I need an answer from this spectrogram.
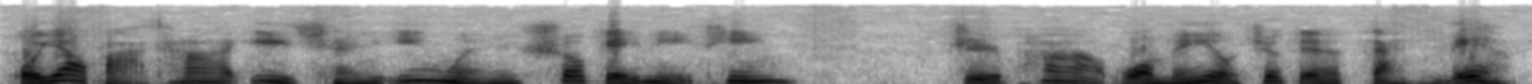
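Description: A woman's voice: on the low side, animated, measured pace, darkish tone, slightly rough, poor audio. Woman reading as a teasing young charmer. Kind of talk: audiobook reading.

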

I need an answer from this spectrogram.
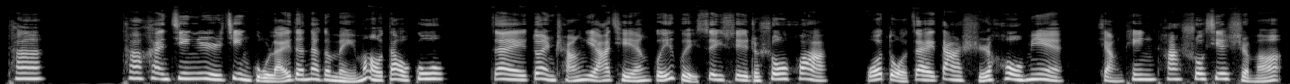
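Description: A woman's voice: mid-range voice, animated, takes it slowly, a little mellow, no echo, studio quality. A woman voicing a frightened young daughter who stammers and hesitates. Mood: hesitant.

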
